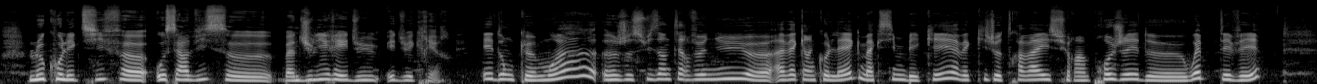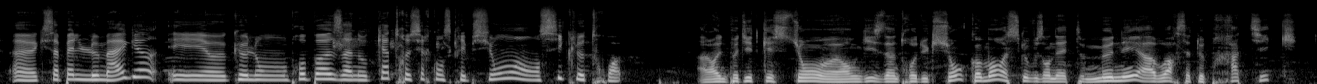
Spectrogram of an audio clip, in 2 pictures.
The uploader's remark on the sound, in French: Un expresso d’Educatech Expo. Retrouvez ce deuxième épisode enregistré à Educatech Expo avec mes interlocutrices.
